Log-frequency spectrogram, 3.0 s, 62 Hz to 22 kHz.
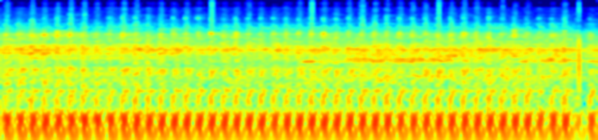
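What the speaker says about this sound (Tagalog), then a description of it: "Tunog open muffler siya guys." A Yamaha Mio i 125 scooter engine fitted with an AI Tech open muffler pipe idles close and loud, a rapid, even low putter pulsing steadily without any voices.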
